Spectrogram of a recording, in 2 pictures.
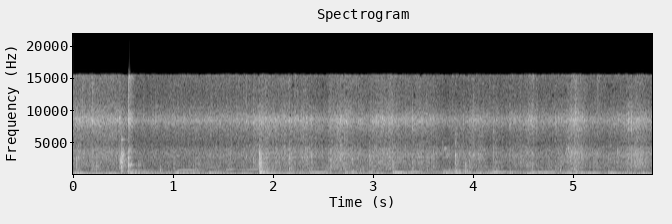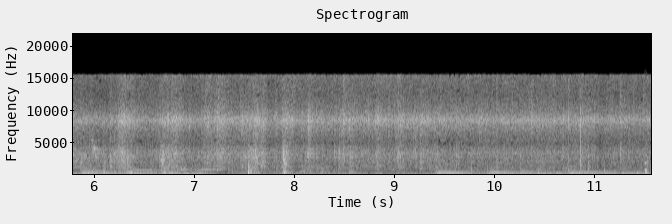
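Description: Green chilies and bird's eye chilies fry in a pan with a steady bright sizzle and crackle, interrupted by the scrape and clatter of stirring, with no voices.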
